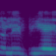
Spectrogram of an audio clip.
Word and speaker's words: Olivier: got to get well once it becomes Olivier the AR silent Olivier Olivier but I called him Olivier and he didn't like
